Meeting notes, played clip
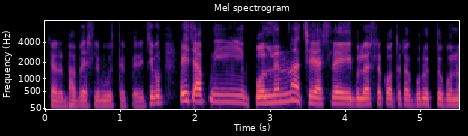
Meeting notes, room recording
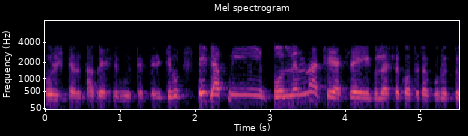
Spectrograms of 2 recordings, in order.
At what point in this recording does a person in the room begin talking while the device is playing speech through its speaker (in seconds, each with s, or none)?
none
